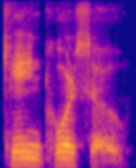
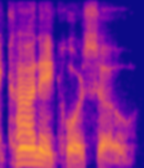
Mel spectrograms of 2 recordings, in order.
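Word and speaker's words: Cane Corso: Italy they don't say Kan Corso in Italy they say Kane Corso that is the proper pronunciation because it's an Italian breed yeah it needs a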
